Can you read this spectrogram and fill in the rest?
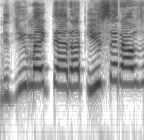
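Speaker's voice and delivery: high, incredulous mock voice; challenging diner. Diner asking whether he made it up, high challenging voice. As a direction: pitch it way up, accusing.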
